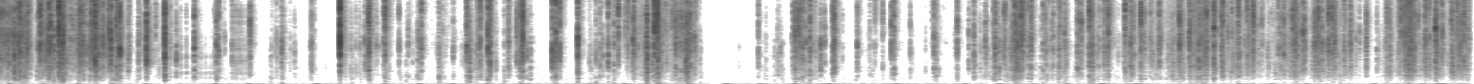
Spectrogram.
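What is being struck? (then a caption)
Thin cellophane sheet. A thin, clear cellophane sheet is crumpled and then smoothed out with fingertips over a wooden table. Dense, bright crinkling and crackling fills the clip in rapid bursts, with a brief quieter lull about halfway through before the sharp rustling picks up again.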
